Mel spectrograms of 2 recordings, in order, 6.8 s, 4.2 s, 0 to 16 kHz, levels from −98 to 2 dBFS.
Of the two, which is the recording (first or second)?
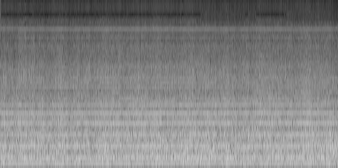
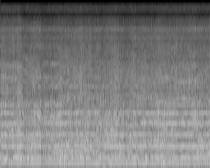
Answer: first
